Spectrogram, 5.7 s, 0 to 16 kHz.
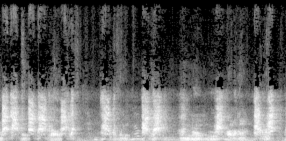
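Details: A 35-day-old Rajapalayam puppy scuffles with a Labrador, giving rapid high yaps and barks in irregular bursts, mixed with low growly sounds and a human voice in the background.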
